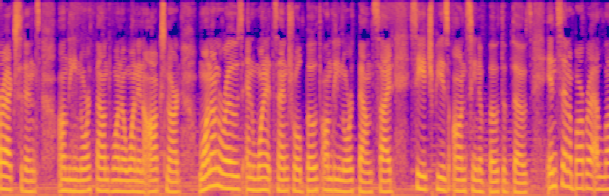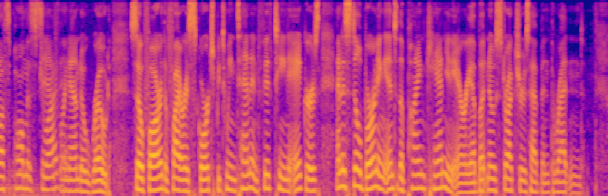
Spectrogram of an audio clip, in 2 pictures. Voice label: traffic news; datebook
